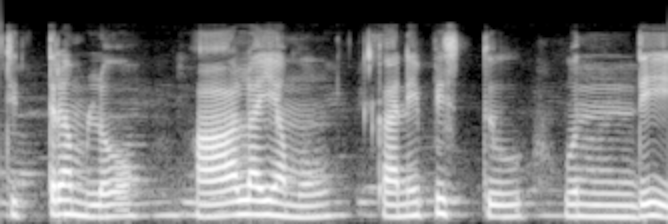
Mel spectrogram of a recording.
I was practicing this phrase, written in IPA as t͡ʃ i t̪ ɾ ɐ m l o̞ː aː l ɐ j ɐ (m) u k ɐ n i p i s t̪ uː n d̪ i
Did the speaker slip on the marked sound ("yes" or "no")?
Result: no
